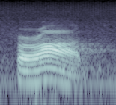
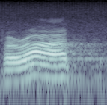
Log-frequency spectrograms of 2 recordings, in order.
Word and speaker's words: Fard: Fard Muhammad. This man is called Fard spelled in the encyclopedia F A R D but pronounced F A R A D.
